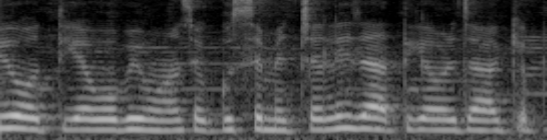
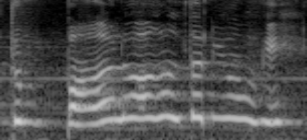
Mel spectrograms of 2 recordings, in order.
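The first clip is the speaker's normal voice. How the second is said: exasperated disbelief; 7 semitones higher, 5 dB louder than usual. Acted. Aliya exasperated at Maya's confession.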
